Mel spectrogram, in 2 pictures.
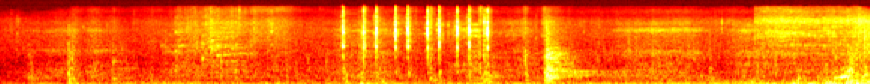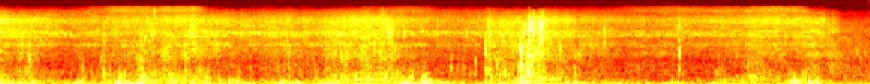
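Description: Giant Trance mountain bike rolling down a dirt singletrack: tyres rumbling over the ground, with the bike knocking and rattling over bumps. A short run of quick, even clicks comes about two seconds in, and a sharper knock just before four seconds.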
